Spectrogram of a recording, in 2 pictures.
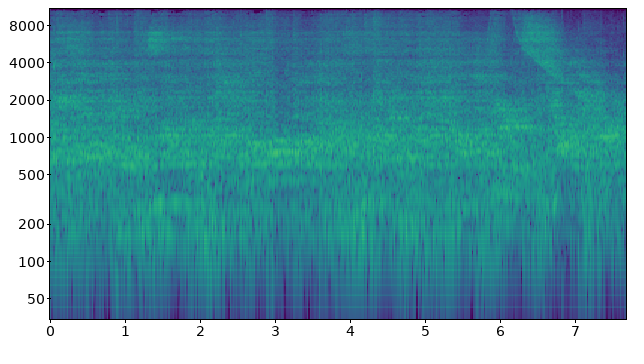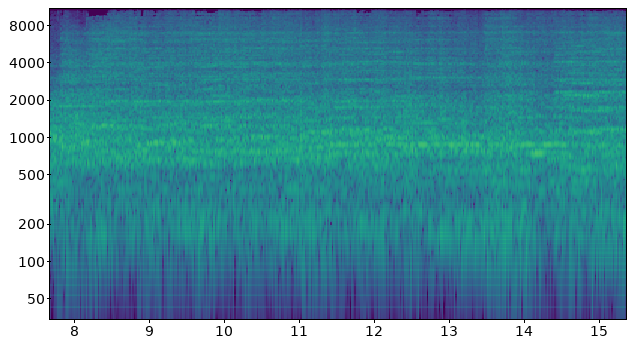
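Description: Latin ballroom dance music playing loud and steady with a beat in a large hall, with spectators cheering over it. About six seconds in, one high sound slides down in pitch.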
